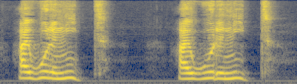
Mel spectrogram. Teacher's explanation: Esto suena wouldn't, wouldn't. Pero cuando a wouldn't le sigue una palabra, a menudo la T final no se oye.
